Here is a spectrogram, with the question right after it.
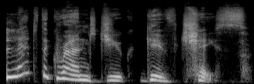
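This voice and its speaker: A seductive she-devil for a video game, scheming and smug. She takes her time over each phrase, swooping expressively through her pitch as she taunts and condescends with silky, mocking sweetness. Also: big pitch swings, very slow, breathy edge, full character voice. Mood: playful, sly. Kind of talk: scripted video game character acting.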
